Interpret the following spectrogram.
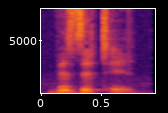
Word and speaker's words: visited: Because it ends in T, we generally pronounce the ED past tense ending as id, visited.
